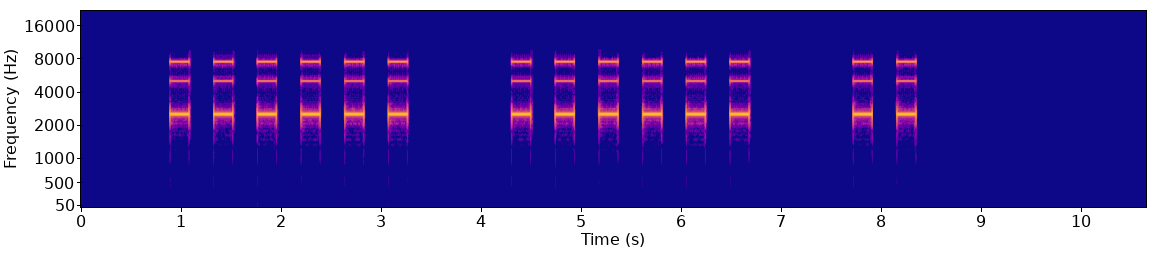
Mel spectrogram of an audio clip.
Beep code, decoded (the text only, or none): 6-6-2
